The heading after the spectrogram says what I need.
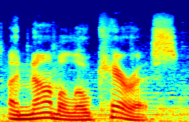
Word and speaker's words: Anomalocaris: The name is a bit tricky to pronounce, so I'm not going to. Okay, okay, it's Anomalocaris, but it just literally means unusual shrimp.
